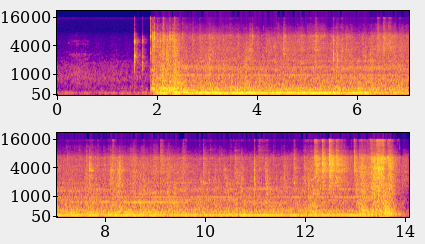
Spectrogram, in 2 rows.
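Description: Chamberlain WD832KEVG garage door opener starting with a click and running steadily for about twelve seconds. Its motor hum mixes with the rattle of the sectional door travelling along its tracks, then stops abruptly near the end.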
